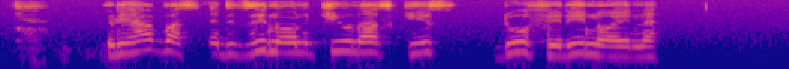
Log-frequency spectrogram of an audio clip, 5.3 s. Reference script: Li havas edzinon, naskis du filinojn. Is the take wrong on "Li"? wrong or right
right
